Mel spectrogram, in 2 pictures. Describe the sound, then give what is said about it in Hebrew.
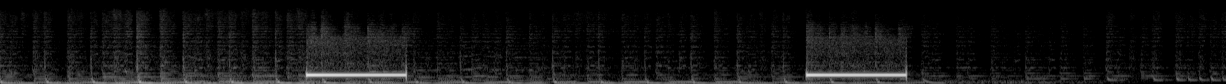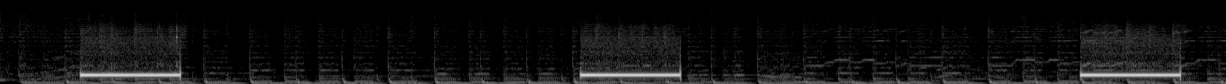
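A telephone busy signal from a live on-air call to the phone of broadcaster Alex Anski sounds as five steady, loud tones repeating at even intervals of about five seconds, each lasting roughly a second, over a low murmur of background music. “זה היה טלפון של שדרן בשם אלכס אנסקי”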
